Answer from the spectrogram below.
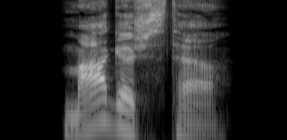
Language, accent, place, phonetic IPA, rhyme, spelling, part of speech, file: German, Germany, Berlin, [ˈmaːɡɪʃstɐ], -aːɡɪʃstɐ, magischster, adjective, De-magischster.ogg
- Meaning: inflection of magisch: 1. strong/mixed nominative masculine singular superlative degree 2. strong genitive/dative feminine singular superlative degree 3. strong genitive plural superlative degree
